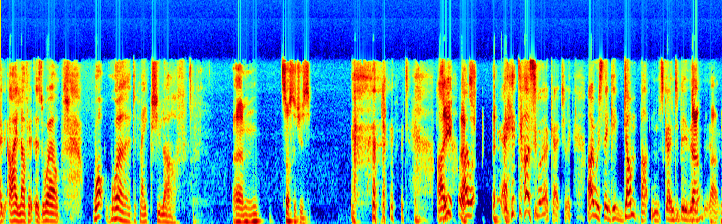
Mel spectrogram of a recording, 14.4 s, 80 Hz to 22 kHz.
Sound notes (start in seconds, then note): 7.0 laughs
